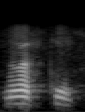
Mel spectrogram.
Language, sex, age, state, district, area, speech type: Hindi, male, 60+, Uttar Pradesh, Prayagraj, rural, conversation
